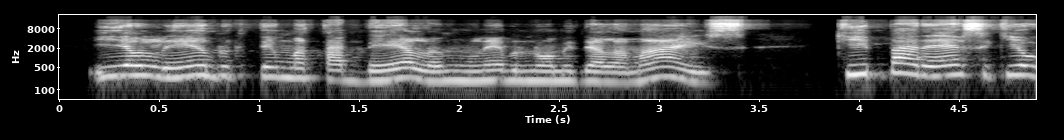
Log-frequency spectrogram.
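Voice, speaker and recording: High-pitched, a woman speaks with ordinary pitch variation. The recording is very clean, with a silent background. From Brazil, rural Minas Gerais. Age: 70s. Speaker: speaker and educator. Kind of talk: radio interview.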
